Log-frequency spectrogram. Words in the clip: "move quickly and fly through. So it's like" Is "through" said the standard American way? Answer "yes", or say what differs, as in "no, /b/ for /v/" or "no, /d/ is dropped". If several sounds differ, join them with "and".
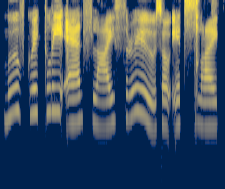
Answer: yes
